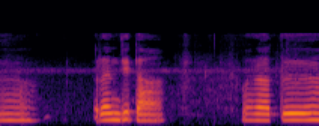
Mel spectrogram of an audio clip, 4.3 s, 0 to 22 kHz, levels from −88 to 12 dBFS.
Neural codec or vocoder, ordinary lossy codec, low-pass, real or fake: none; MP3, 48 kbps; 7.2 kHz; real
